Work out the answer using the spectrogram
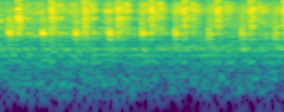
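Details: Cheap auction Hyundai Accent, known ticking before start-up, idles with quick light ticking about eight per second, steady over the idle; top-end tick of unknown cause persists after running.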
